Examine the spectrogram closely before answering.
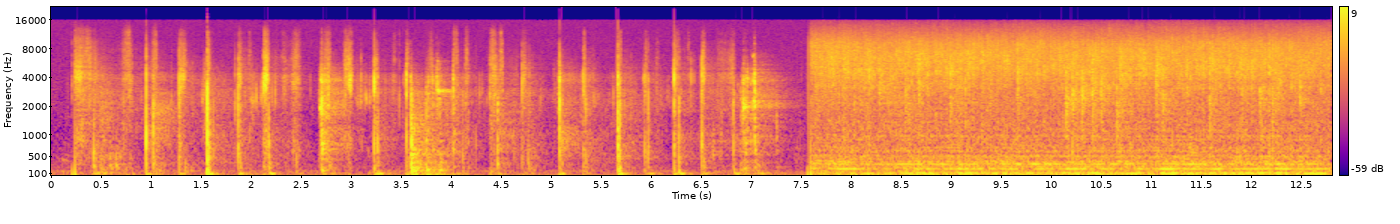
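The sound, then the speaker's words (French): Tap water runs in a bathroom as someone washes, a steady, even rush of hiss that starts abruptly after a quick run of thumping steps and shuffling. “Il court à la salle de bain se laver.”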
